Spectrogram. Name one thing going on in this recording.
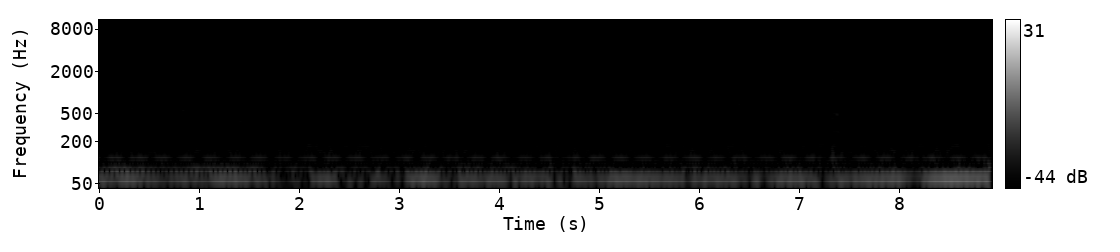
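A man chants softly nearby.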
